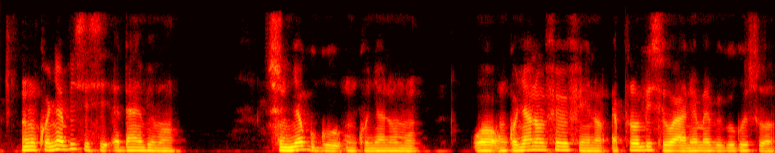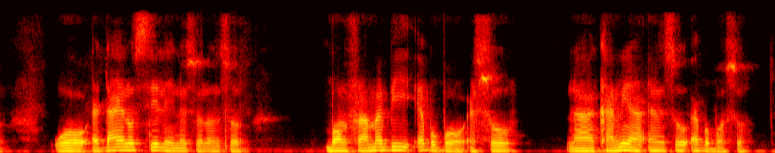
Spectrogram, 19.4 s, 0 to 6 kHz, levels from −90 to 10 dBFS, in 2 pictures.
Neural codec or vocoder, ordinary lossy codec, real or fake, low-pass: autoencoder, 48 kHz, 128 numbers a frame, DAC-VAE, trained on Japanese speech; AAC, 32 kbps; fake; 5.4 kHz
